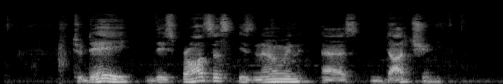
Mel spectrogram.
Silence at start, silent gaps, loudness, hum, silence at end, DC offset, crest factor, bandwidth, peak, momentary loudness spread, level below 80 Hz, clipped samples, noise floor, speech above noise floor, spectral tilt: 0.6 s; none; -23 LUFS; none; 0.65 s; under 0.1%; 18 dB; 11.5 kHz; -6 dBFS; 13 LU; -56 dBFS; under 0.1%; -58 dBFS; 35 dB; -6 dB/octave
